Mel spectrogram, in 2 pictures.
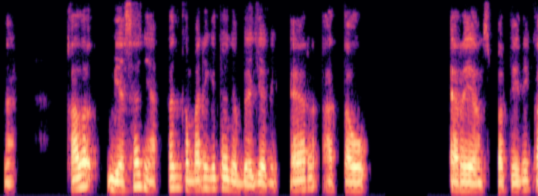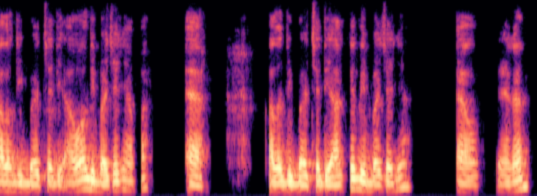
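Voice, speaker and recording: A man's voice: mid-range voice, brisk, mellow, dry recording. A man teaching Korean pronunciation in a casual online class, repeating himself and restarting while he explains. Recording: dull muffled audio.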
